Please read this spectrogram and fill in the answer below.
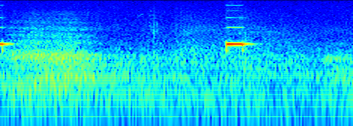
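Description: CZone touchscreen control panel beeping twice as its buttons are pressed, two short high beeps about a second and a half apart.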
